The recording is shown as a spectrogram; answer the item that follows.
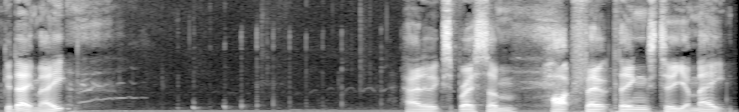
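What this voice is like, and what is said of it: Bad Australian or New Zealand accent. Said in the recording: “Oh, that's bad. Let's work on your New Zealand accent. ... Australian?”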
